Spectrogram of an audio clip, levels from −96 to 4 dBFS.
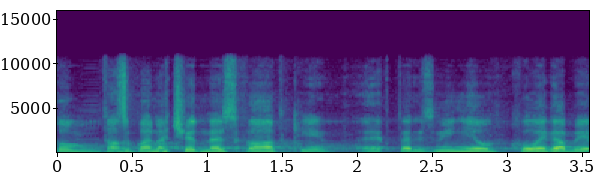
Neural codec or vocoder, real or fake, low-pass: codec, 24 kHz, 0.9 kbps, WavTokenizer, medium music audio release; fake; 10.8 kHz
